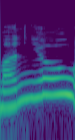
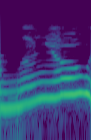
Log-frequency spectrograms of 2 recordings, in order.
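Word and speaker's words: Mungyo: Now these are from, I think you pronounce them Munyo or Munyo. It's M-U-N-G-Y-O.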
